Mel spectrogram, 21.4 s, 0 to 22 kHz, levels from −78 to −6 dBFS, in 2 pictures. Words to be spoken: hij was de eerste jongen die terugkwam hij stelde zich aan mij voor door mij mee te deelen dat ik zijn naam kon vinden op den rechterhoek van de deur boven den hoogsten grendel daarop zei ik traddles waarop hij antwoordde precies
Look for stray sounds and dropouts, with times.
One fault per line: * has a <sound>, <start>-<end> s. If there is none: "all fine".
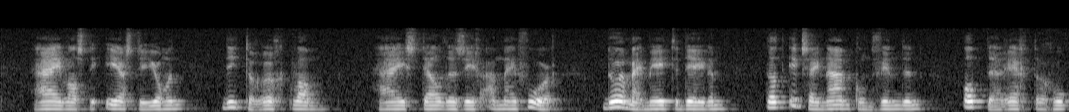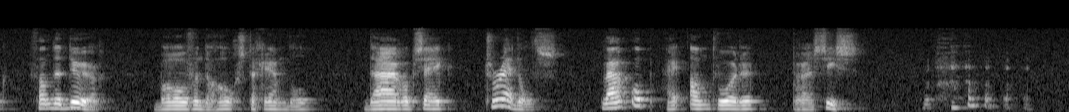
* has a laugh, 19.9-21.0 s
